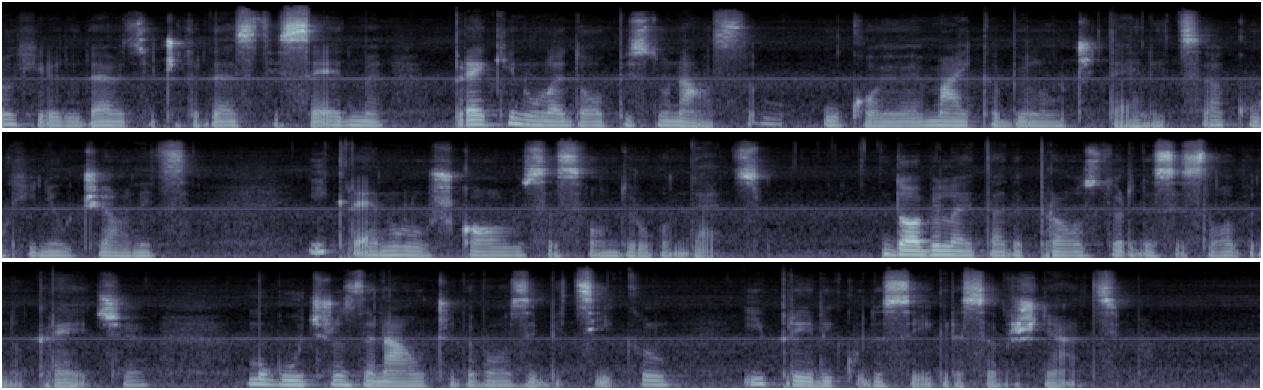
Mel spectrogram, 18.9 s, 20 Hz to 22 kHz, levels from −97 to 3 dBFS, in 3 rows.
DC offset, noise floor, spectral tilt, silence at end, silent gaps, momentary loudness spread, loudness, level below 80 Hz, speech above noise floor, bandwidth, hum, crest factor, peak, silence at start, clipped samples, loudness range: under 0.1%; -58 dBFS; -2.5 dB/octave; 0.7 s; none; 16 LU; -29 LUFS; -60 dBFS; 26 dB; 19 kHz; none; 26 dB; -6 dBFS; 0 s; under 0.1%; 8 LU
